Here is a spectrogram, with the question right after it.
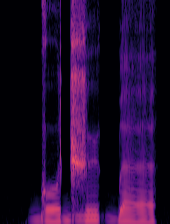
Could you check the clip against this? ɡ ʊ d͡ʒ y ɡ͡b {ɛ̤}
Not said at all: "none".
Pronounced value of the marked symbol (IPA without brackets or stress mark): ɛ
